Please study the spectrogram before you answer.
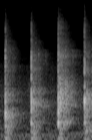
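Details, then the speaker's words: Cupped-hand chest percussion over the right upper lobe during postural drainage, trapping air behind the hand: four hollow, loud claps about three a second, for airway clearance. "'re going to use a cup hand and trap air behind our hand when we're targeting each of the segments"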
